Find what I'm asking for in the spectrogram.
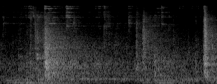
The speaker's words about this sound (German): öffnet eine schmale Tür, gut gesichert mit einem dicken Metallgitter.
